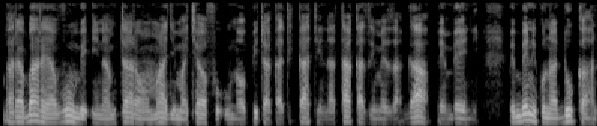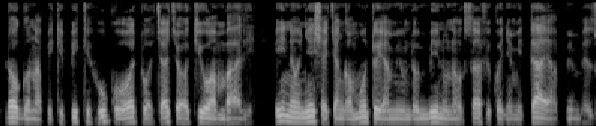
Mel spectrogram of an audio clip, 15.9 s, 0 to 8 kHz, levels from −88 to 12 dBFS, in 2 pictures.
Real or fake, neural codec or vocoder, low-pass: real; none; 7.2 kHz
